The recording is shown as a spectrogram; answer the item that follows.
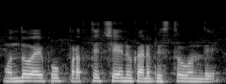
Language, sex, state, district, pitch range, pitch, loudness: Telugu, male, Telangana, Mahabubabad, 140-155 Hz, 150 Hz, -17 LUFS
